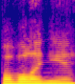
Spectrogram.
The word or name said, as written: povolenie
